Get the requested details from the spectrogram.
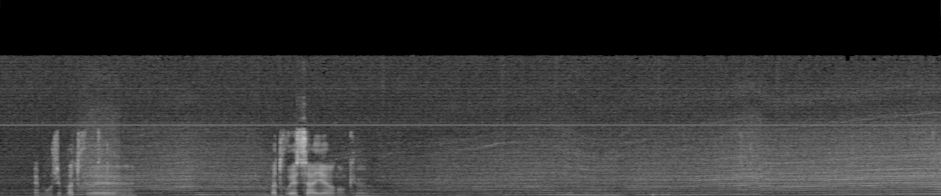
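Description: A racing car engine revs and climbs in pitch as the car speeds up.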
